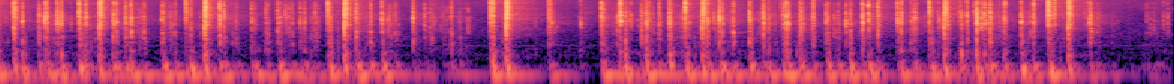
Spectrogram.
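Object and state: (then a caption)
Plastic computer keyboard being typed on. A full-size black plastic computer keyboard with a hollow body sits on a stone table while long fake nails and fingertips type rapid taps across its keycaps. The sound is a dense run of short, chunky clicks and clacks with a deep, hollow low thump under each keystroke and brief bright ticks on top. There is a short pause near the middle before the steady typing resumes.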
